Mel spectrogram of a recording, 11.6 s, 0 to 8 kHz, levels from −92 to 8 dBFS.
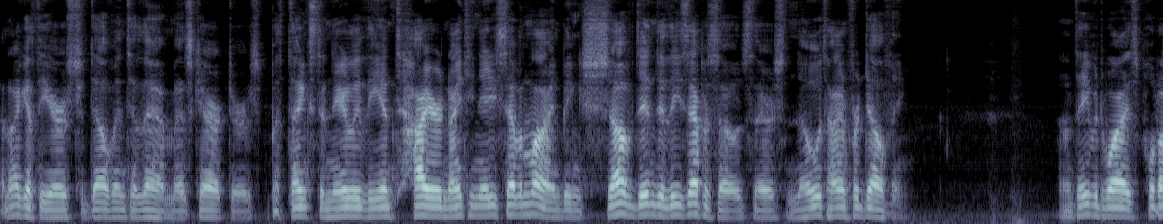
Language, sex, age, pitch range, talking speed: English, male, 40-59, 100-120 Hz, 170 wpm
